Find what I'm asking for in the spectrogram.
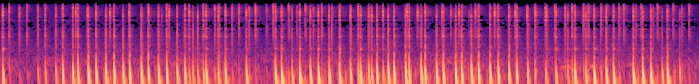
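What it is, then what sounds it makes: Lacquered wooden spoons tapped with fingernails. A pair of small, solid, hand-painted lacquered wooden spoons with red, gold and black designs is held close in front of microphones while long nails tap and scratch their bowls. The result is a rapid, uneven stream of short, dry taps with a deep low thump, mixed with light scratching.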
